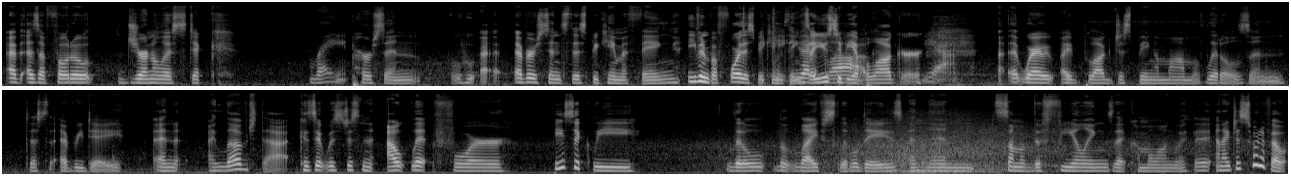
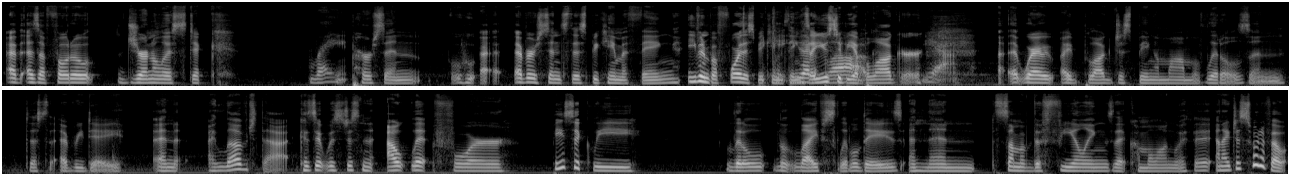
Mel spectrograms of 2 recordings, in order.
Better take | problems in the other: second | traffic noise; noticeable; throughout; 20 dB below the speech

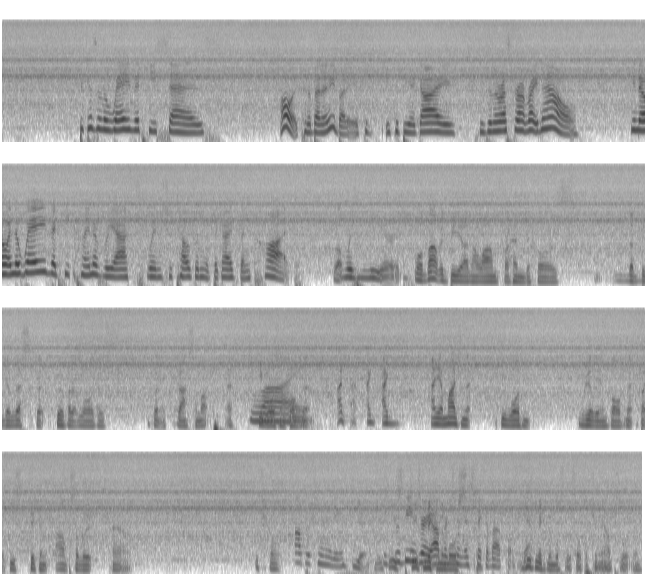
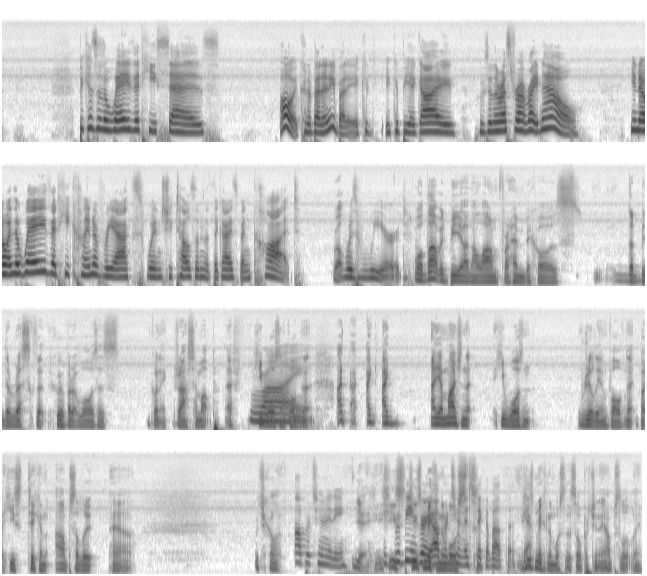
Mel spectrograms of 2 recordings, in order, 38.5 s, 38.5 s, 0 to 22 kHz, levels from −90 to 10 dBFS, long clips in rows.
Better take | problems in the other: second | hiss; loud; throughout; 2 dB below the speech; faint in the second

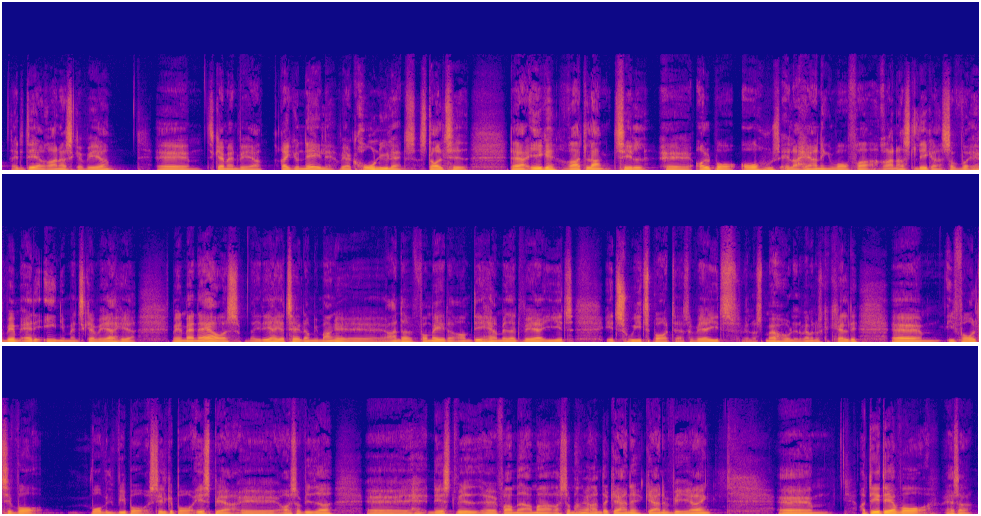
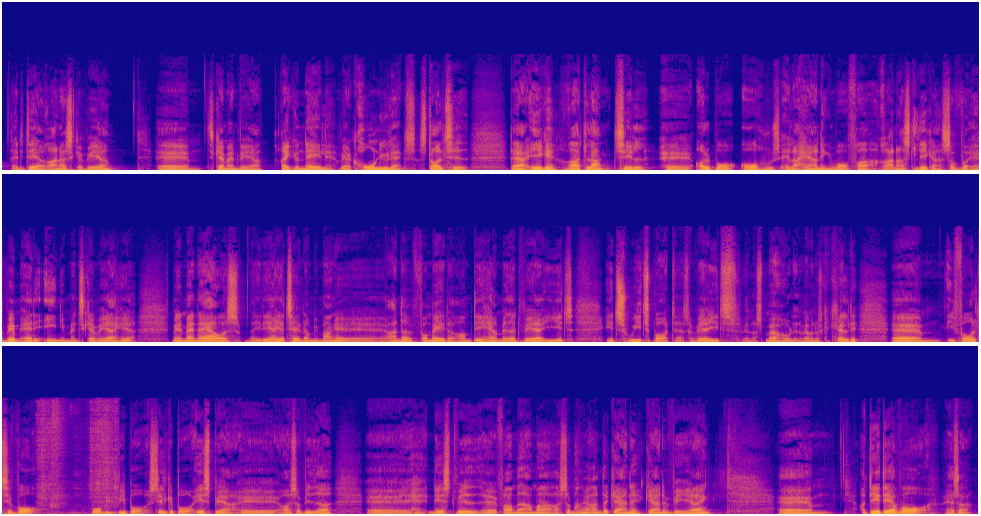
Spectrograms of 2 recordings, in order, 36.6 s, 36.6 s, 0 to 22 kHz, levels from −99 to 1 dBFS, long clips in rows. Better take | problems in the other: first | footsteps; faint; from 25 to 26 s; peak 10 dB below the speech

